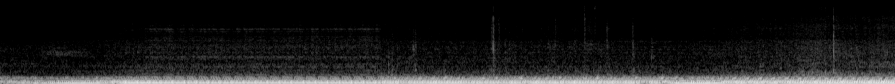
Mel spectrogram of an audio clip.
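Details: 2010 Dodge Charger running after replacement of damaged heads: the engine catches and settles into a steady, even low rumble with no knocks or ticks, sounding healthy.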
